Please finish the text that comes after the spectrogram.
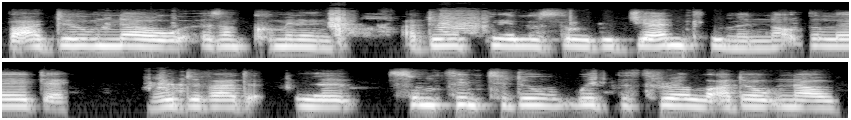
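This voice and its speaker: A woman works as a medium, speaking in a tender, endearing way and sprinkling darling and sweetheart through her reading. Her voice sits at an ordinary middle pitch. It comes through a dull, lo-fi online stream with a faint hiss behind it. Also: steady tone, moderate pace, a little mellow. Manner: affectionate, calls the sitter darling and sweetheart. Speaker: spiritualist medium.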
